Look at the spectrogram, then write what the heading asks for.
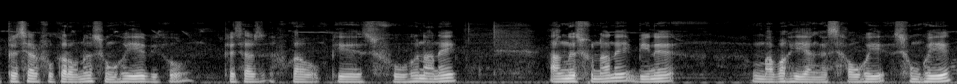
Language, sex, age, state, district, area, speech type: Bodo, male, 60+, Assam, Chirang, rural, spontaneous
